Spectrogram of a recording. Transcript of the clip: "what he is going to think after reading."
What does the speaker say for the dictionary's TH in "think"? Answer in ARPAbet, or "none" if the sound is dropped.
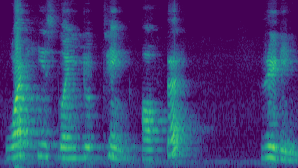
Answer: T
